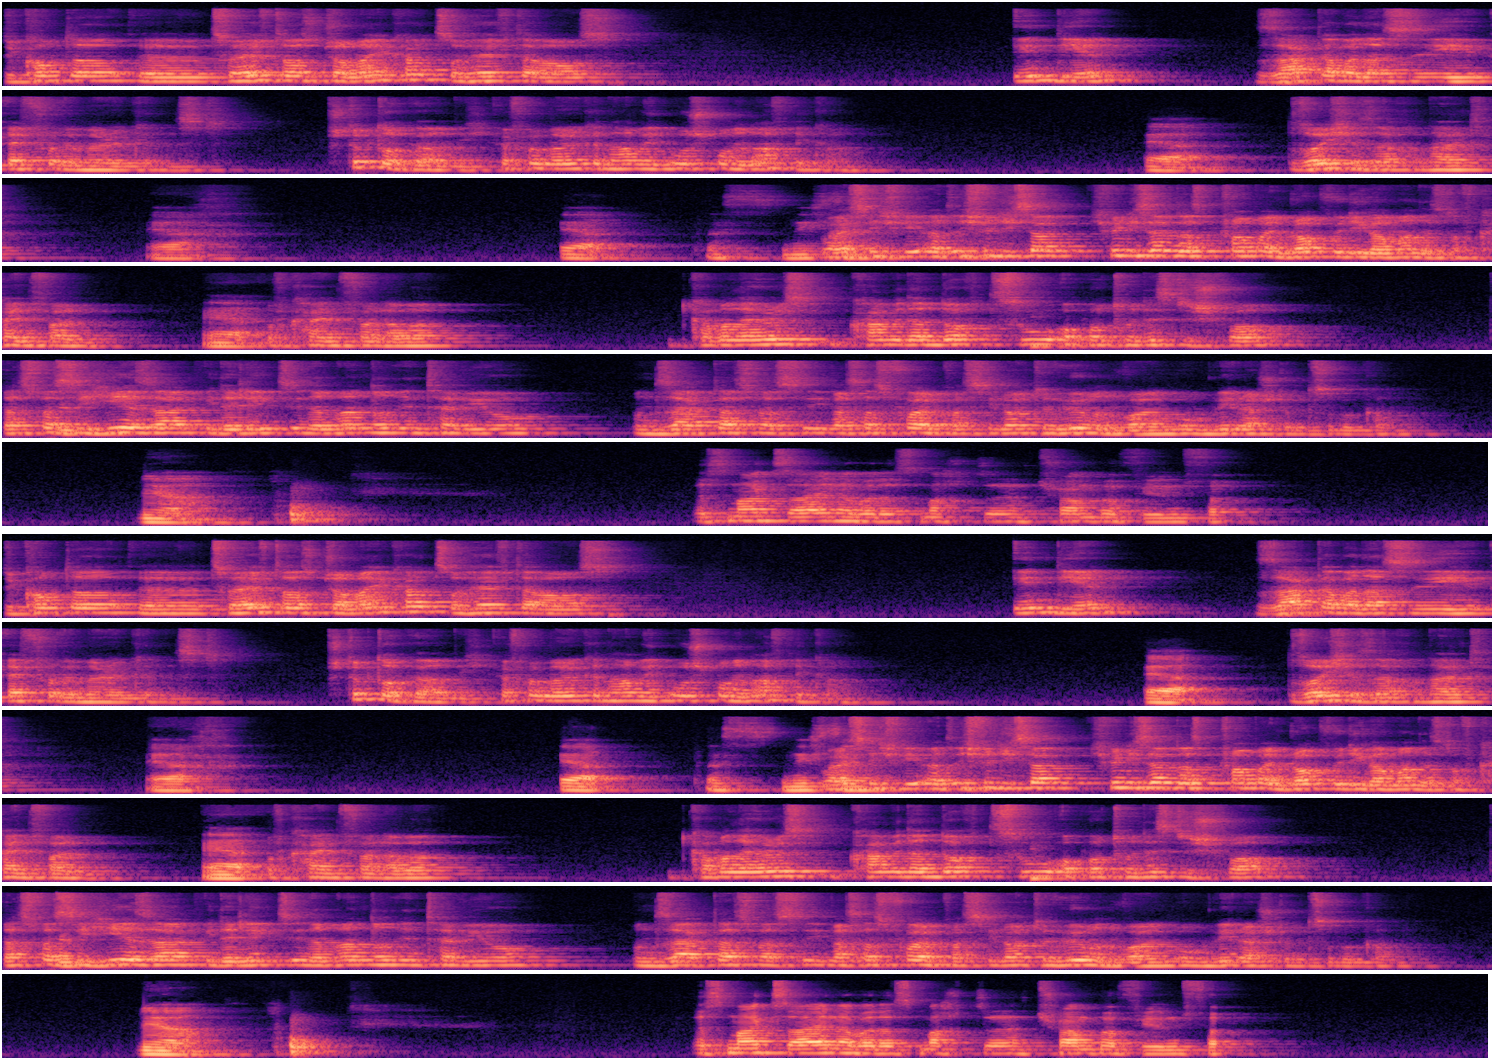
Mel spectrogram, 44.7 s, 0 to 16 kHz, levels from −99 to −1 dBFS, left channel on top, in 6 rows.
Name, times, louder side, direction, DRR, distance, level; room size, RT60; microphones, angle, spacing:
voice 1, 0.0-3.1 5.1-5.6 6.3-8.4 9.1-11.7 13.9-14.9 19.0-22.8 23.7-24.6 25.8-28.7 29.8-32.5 33.0-36.8, equal, 15° right, 1 dB, 0.7 m, -22 dB
voice 2, 13.2-13.5 15.6-16.1 17.7-18.0 18.4-19.3 23.4-23.7 27.5-27.6 30.1-30.2 37.9-38.3 38.7-38.9 40.7-43.3, right 5 dB, 85° right, 8 dB, 0.3 m, -21 dB
5.1 x 2.6 x 2.7 m, 0.66 s
head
